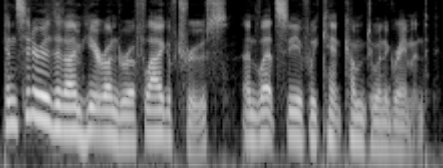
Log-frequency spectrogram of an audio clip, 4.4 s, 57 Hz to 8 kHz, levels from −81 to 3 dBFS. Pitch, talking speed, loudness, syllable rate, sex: 145 Hz, 255 wpm, -18 LUFS, 6.2 syllables/s, male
